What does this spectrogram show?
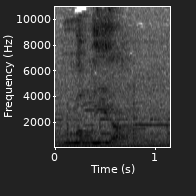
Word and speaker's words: Maleah: Her name, she told me it's pronounced Maleah.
